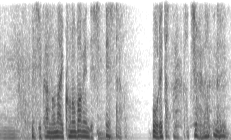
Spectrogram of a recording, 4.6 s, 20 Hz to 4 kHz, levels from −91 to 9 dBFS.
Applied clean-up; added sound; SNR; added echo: neural mask model RNNoise.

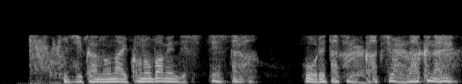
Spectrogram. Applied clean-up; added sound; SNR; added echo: neural mask model Resemble Enhance denoiser.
